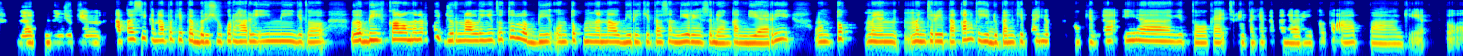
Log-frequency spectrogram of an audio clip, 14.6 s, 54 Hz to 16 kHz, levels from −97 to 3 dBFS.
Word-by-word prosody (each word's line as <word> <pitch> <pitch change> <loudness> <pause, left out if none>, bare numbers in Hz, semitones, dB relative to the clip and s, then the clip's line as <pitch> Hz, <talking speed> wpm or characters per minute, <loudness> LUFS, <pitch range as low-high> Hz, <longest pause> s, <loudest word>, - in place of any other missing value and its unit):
enggak 210 -1 +1
ada 215 - -16
nunjukin 215 0 -4 0.3
apa 310 - +2
sih 345 - -1
kenapa 265 +2 +1
kita 285 -2 +1
bersyukur 235 +2 0
hari 240 0 +2
ini, 255 0 -1 0.2
gitu. 230 -1 -3 0.4
Lebih 275 +1 +6
kalau 295 0 +10
menurutku 295 +6 0
journaling 265 0 +3
itu 300 - -4
tuh 365 - +2
lebih 235 -2 +1
untuk 235 +3 -2
mengenal 235 0 +3
diri 230 0 0
kita 230 0 -1
sendiri, 235 0 +2
sedangkan 210 -1 0
diary 210 +5 +2 0.4
untuk 240 +7 0 0.2
men 240 -1 +3 0.3
menceritakan 245 +2 +3
kehidupan 225 -4 +1
kita, 245 0 -5
hiruk 245 -1 -4
pikuk 335 - -12
kita 250 +4 -7 0.2
iya, 275 0 +2 0.3
gitu 235 -2 -9 0.2
kayak 215 0 -2
cerita 225 -1 -7
kita 225 - -8
pada 230 -2 -4
hari 205 +1 -3
itu - - -15
tuh - - -1
apa, 225 -2 -7 0.3
gitu. - - -10
240 Hz, 180 wpm, -24 LUFS, 225-265 Hz, 0.4 s, kalau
